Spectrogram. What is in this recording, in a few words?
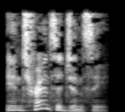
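"intransigency", English, uk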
